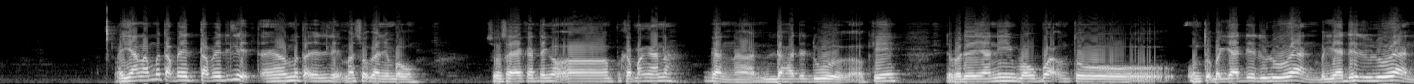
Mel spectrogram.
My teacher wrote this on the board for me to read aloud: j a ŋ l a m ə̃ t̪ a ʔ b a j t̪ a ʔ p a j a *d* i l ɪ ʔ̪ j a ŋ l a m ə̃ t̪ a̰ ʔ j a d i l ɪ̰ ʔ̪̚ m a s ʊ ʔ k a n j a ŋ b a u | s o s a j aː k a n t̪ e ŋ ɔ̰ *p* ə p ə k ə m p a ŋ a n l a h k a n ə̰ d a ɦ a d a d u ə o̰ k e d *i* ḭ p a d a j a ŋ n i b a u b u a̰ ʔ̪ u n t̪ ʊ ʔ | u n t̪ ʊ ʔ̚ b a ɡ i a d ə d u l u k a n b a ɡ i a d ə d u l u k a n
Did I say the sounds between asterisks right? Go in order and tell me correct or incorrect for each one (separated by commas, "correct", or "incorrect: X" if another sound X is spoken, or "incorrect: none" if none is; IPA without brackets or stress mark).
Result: correct, incorrect: ʔ, incorrect: a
